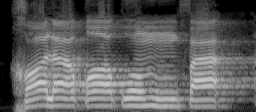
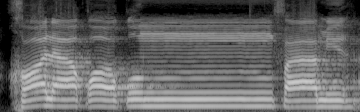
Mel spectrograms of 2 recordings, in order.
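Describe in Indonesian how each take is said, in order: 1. Mim jelas dan langsung lanjut. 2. Mim ditahan dengan dengung. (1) "langsung antara mim dan fa-nya itu jelas" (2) "kalian tidak boleh membacanya seperti ini ... itu salah. Mimnya nggak boleh berdengung"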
